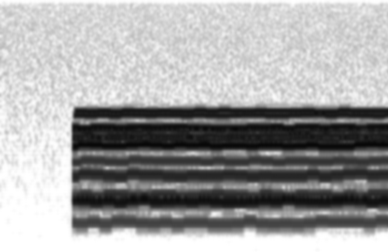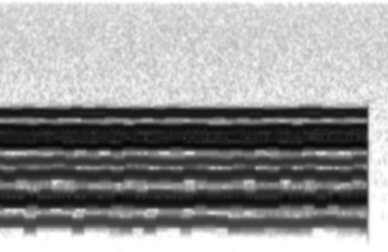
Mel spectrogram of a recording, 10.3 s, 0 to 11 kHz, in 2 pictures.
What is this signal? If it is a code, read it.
FT8 (several signals at once), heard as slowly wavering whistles, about 6.25 baud.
